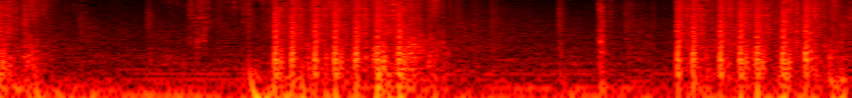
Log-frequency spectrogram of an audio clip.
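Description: Airship guns firing in the video game Black Skylands, two rapid bursts of rattling automatic fire separated by a short lull, loud and close with no voices.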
